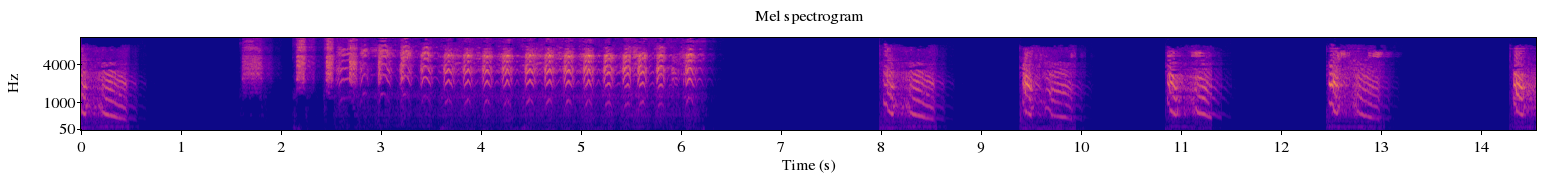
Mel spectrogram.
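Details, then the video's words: Trapping lure call of the rufous-fronted prinia: a long, fast, buzzy rattle of rapidly repeated notes lasting several seconds, then separate brief bursts of steeply falling, harmonic-rich notes spaced about one and a half seconds apart. "SUARA PIKAT BURUNG TIKUSAN"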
